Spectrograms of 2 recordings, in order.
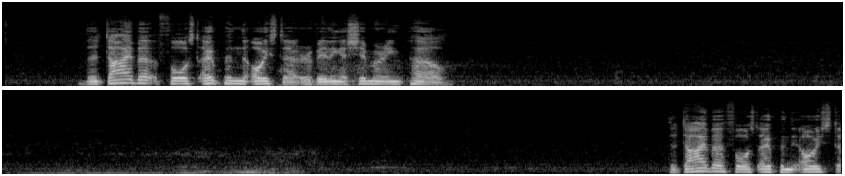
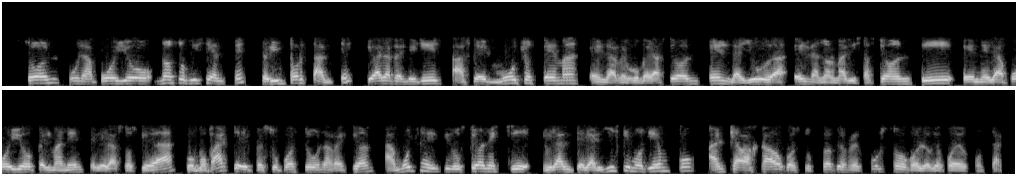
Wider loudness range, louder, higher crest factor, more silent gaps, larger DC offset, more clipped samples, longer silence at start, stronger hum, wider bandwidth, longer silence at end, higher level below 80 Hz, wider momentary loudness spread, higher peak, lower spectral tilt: first, 10 LU vs 2 LU; about the same, -20 LUFS vs -18 LUFS; first, 20 dB vs 12 dB; neither; neither; neither; first, 0.75 s vs 0.25 s; neither; first, 12.5 kHz vs 4.1 kHz; second, 0 s vs 0.15 s; about the same, -54 dBFS vs -58 dBFS; first, 14 LU vs 5 LU; about the same, -4 dBFS vs -4 dBFS; second, -6 dB/octave vs -9.5 dB/octave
